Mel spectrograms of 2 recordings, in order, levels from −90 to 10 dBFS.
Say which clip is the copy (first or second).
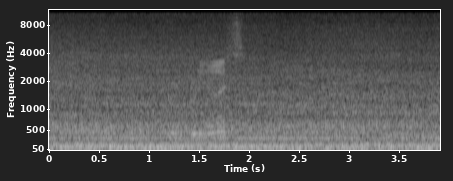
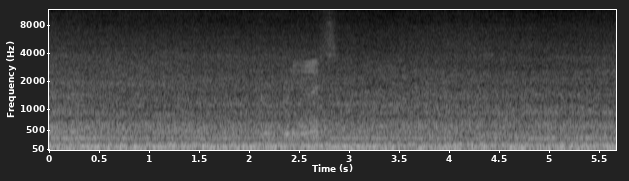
second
